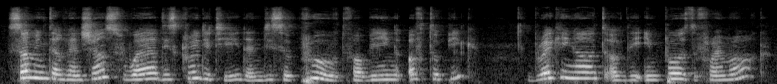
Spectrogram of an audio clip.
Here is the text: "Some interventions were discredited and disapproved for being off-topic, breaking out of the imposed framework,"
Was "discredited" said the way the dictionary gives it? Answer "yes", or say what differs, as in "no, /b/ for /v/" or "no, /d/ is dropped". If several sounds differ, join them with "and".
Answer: yes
